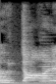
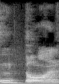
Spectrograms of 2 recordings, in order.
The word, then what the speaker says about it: udon: it like this and it's not udon it's udon or like stuff like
